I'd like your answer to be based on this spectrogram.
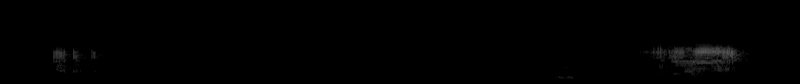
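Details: Dog sleeping soundly and snoring: two rough, rattling snore bursts about six seconds apart with a quiet room between.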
